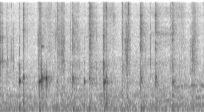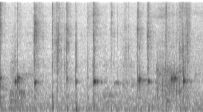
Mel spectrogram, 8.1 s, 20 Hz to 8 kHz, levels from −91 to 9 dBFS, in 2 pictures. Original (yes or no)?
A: no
